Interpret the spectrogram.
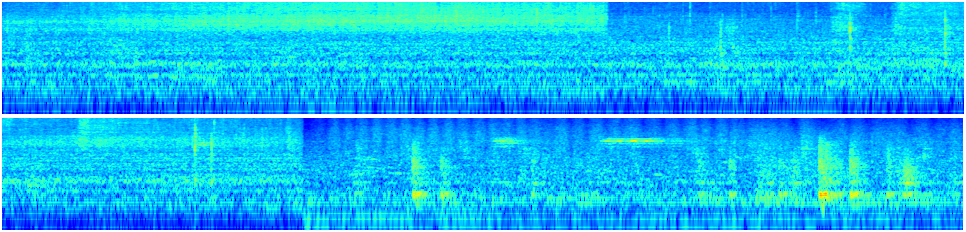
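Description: Bread rolls frying on a hot griddle: a steady sizzle with occasional clicks and scrapes from a spatula. About twelve seconds in, the sizzle gives way to a few sharper knocks and clicks.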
